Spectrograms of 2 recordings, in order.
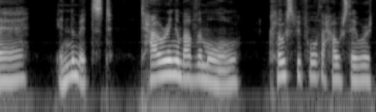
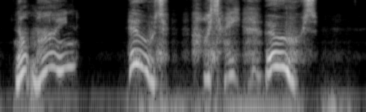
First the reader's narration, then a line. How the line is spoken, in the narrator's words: he cried, reeling back and looking wildly round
